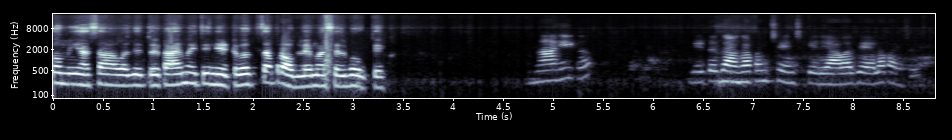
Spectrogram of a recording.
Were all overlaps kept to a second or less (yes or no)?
yes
